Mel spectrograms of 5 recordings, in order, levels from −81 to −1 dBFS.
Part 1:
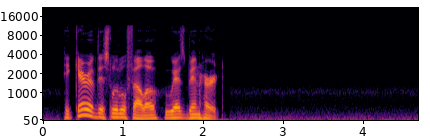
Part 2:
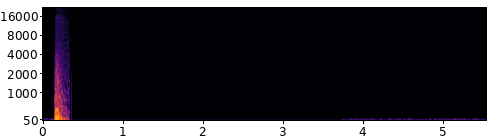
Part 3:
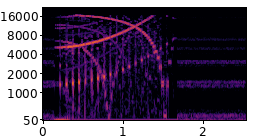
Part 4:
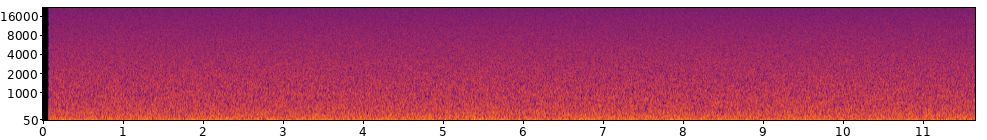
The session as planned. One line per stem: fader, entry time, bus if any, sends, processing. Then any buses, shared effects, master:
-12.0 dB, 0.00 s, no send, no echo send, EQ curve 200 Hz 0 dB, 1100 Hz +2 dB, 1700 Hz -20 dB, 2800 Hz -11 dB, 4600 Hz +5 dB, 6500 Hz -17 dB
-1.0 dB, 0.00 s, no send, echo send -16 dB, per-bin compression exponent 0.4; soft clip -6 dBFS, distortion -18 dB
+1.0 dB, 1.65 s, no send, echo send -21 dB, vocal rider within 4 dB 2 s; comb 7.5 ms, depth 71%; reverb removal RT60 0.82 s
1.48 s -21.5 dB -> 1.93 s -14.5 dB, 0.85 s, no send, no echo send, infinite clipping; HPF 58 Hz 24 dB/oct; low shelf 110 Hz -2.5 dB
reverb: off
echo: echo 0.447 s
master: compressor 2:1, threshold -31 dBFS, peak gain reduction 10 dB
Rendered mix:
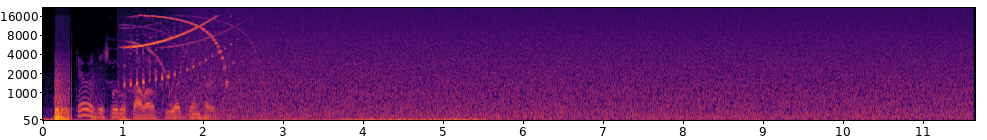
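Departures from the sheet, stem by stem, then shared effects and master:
stem 3: entry 1.65 s -> 0.80 s; stem 4: missing infinite clipping; master: missing compressor 2:1, threshold -31 dBFS, peak gain reduction 10 dB

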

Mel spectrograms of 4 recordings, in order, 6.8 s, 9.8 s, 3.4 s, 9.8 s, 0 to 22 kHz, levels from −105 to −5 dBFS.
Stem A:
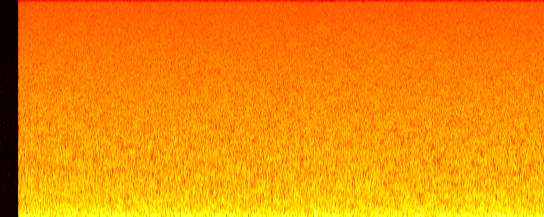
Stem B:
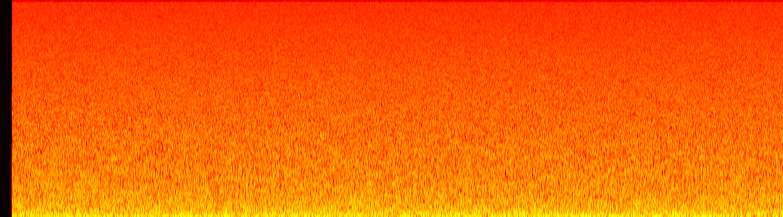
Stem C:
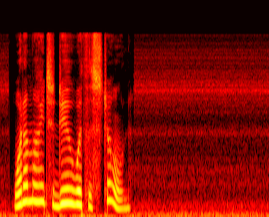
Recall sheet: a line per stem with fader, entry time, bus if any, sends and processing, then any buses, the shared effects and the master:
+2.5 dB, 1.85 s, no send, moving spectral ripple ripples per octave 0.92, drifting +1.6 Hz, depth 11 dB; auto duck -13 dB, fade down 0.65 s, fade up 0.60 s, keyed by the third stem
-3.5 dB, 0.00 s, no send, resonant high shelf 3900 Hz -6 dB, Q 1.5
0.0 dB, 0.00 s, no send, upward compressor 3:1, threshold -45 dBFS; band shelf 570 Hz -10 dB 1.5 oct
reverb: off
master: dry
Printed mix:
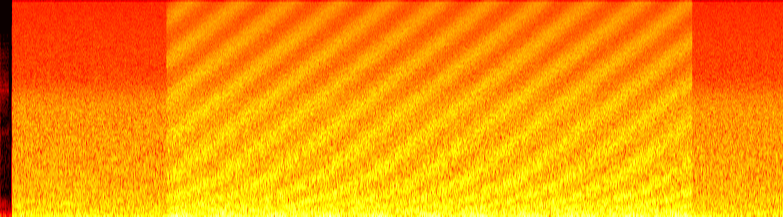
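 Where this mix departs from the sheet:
stem B -3.5 dB -> +5.5 dB; stem C 0.0 dB -> -11.0 dB

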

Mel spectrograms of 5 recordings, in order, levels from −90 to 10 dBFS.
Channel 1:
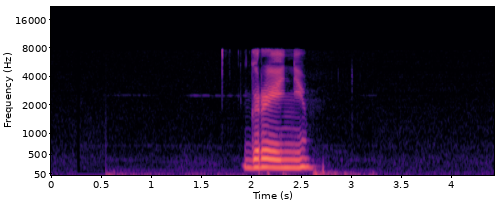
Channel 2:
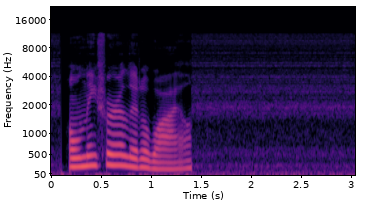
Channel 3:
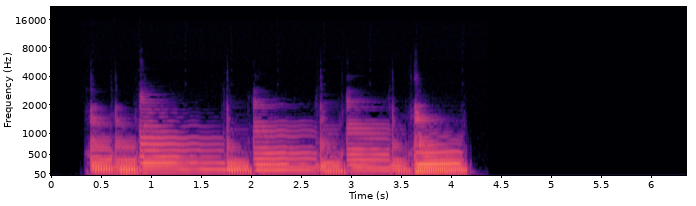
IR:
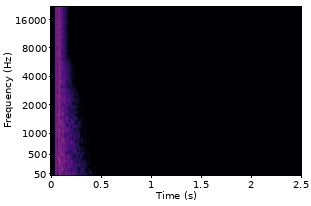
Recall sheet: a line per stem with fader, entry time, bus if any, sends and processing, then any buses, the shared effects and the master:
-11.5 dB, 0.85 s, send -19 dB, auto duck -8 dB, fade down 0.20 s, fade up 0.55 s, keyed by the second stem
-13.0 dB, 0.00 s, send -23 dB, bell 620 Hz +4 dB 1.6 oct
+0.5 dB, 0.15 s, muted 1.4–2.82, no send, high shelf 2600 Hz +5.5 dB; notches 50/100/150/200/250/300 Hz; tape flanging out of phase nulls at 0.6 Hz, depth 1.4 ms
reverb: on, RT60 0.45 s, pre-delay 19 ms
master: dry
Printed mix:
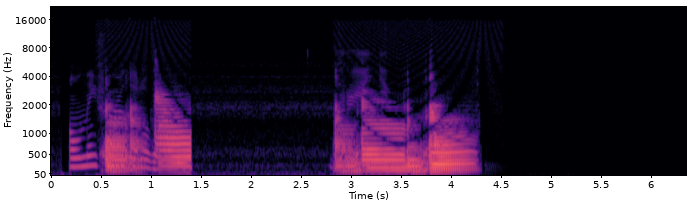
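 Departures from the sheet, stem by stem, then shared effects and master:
stem 1 -11.5 dB -> -23.5 dB; stem 2: send off

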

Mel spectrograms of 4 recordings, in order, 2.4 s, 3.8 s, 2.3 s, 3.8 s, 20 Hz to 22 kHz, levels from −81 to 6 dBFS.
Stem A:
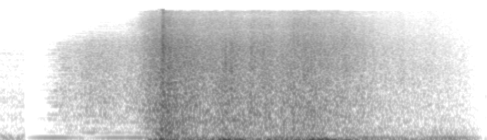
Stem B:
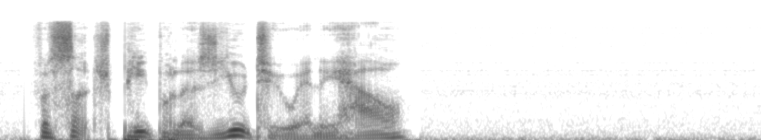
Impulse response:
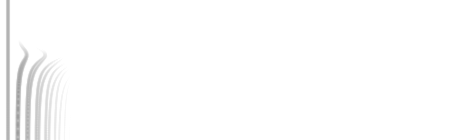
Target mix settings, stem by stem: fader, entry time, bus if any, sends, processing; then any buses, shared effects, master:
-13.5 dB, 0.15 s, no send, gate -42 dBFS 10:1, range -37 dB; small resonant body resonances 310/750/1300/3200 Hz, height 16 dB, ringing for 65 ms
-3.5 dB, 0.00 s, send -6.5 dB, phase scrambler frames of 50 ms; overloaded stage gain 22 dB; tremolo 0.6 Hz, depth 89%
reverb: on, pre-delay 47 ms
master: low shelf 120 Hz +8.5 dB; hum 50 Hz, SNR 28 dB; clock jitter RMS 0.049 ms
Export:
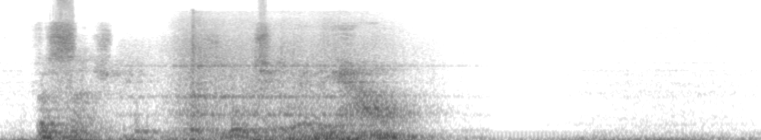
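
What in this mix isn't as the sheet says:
stem B: send -6.5 dB -> -0.5 dB; master: missing clock jitter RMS 0.049 ms

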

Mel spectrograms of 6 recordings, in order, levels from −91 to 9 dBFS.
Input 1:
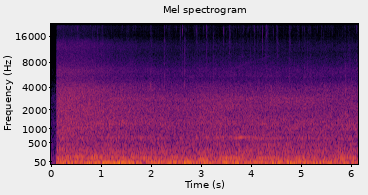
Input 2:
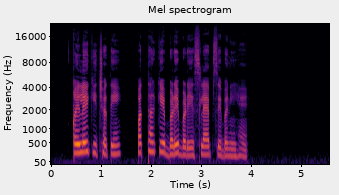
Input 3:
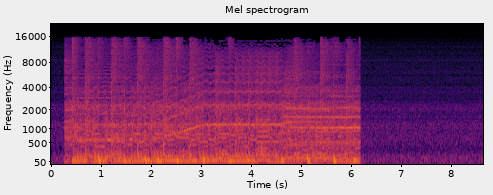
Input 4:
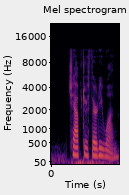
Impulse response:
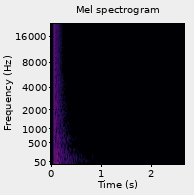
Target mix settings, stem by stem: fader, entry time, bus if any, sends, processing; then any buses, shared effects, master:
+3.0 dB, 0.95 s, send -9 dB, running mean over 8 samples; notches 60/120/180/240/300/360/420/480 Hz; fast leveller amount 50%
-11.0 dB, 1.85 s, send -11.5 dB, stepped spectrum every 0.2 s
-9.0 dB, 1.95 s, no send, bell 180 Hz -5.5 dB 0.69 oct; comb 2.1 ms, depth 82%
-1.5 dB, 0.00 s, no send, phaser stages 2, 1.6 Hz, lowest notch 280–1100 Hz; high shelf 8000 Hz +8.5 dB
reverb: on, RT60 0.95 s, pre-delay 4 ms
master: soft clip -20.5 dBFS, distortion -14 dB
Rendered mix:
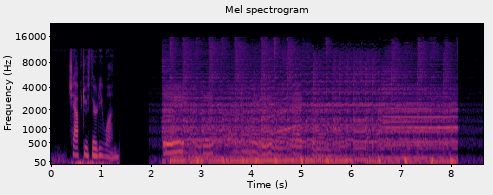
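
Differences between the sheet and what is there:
stem 1: muted; stem 3 -9.0 dB -> -16.5 dB; master: missing soft clip -20.5 dBFS, distortion -14 dB

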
